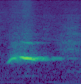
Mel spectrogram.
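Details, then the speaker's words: Wheeze imitated by whistling in a pediatric respiratory lecture: a brief steady whistled tone mimicking air passing through narrowed airways, as in bronchospasm. "sibila e parece um assovio então é como é uma passagem de ar por uma uma superfície reduzida"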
